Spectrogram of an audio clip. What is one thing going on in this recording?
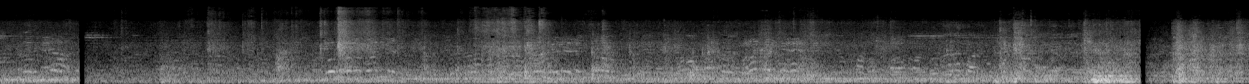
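Men talk loudly nearby.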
